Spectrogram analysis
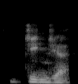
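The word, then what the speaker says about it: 神社: festival is matsuri and the shrine is ginger pronounced the same way as the as the as the ingredients ginger yeah good um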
